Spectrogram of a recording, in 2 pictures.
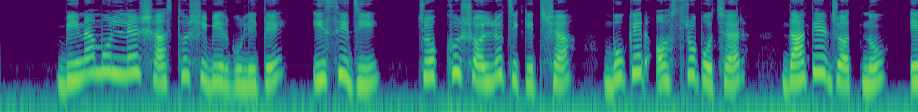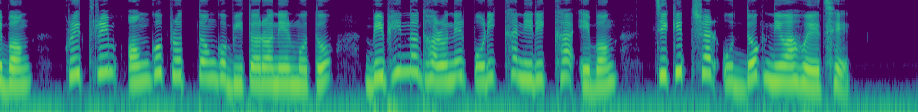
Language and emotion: Bengali, neutral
